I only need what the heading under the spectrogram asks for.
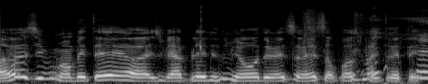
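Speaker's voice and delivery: put-on high, loud cheeky child voice; bratty kid threat. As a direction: taunt your parents like a smug kid. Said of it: "en disant".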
